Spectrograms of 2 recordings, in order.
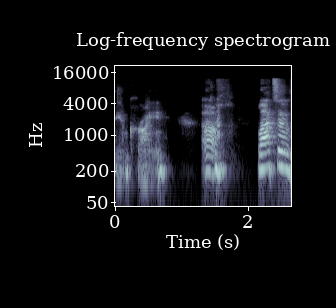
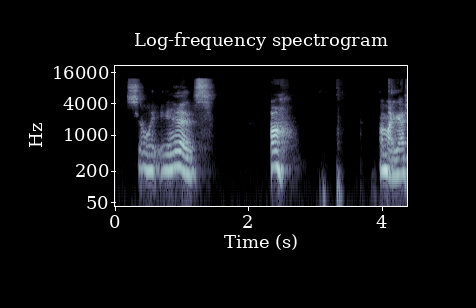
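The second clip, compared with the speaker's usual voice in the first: overwhelmed and choked up, close to crying. Speaker reacting right after a spoken blessing: about to cry. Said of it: "I'm going to cry now".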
